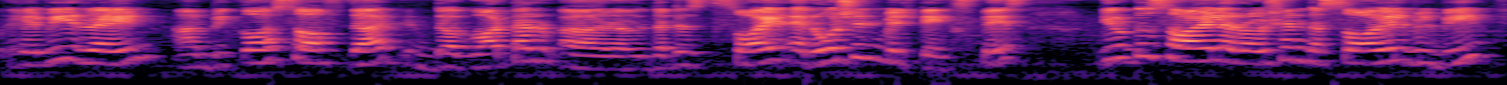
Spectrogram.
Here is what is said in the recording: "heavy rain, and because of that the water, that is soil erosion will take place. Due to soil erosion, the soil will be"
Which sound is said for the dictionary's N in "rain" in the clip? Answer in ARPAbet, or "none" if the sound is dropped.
none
